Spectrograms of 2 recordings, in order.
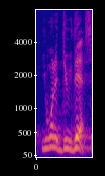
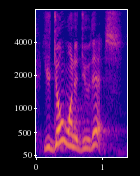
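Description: First: Said in the usual way. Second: "don't" raised and pushed a little louder; stress on don't. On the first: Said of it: "Normally, we'd say". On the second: Shown as a demonstration. The psalm starting with a negative, stressing don't. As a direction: lean on "don't" to mark the negative. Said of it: "He starts with a negative".

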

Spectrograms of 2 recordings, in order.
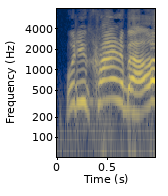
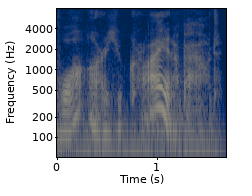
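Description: First: Loud, high exasperated demand; a husband demanding an answer of a crying wife; mock exasperated question. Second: Much softer, a private thought asked under the breath; inner thought. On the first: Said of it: "acted quarrel at home". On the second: Retold or imitated. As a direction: wonder it quietly to yourself. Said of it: "I'm sitting here thinking to myself".

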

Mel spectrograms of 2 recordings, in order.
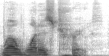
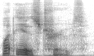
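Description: First: Musing question, voice lifted, drawn out slowly; honest, reflective. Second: Low-key dismissive question, slow and falling; cynical. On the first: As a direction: ask it slowly as if genuinely wondering. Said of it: "an honest and reflective kind of way". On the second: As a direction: toss it off slowly, as if truth hardly matters. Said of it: "in a cynical kind of way". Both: Shown as a demonstration.

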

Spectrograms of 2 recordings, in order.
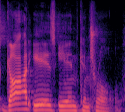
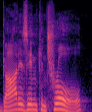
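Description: First: Slow and low, each word weighed; slow deliberate "God is in control"; slow, settled affirmation. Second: Said in the usual way. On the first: Shown as a demonstration. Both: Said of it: "Sometimes we say it like this".

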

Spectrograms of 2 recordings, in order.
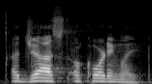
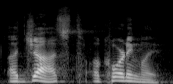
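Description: First: Adjust punched, accordingly trailing off; stress on adjust. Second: Accordingly leaned on, adjust light; stress on accordingly. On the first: Preacher repeating the method, stress on adjust. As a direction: hit the word Adjust first. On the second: Preacher stating the method, stress on accordingly. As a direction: land the weight on accordingly. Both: Shown as a demonstration.

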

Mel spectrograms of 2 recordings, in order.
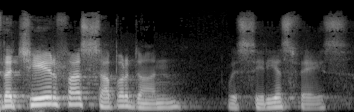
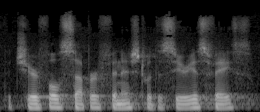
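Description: First: Slow, measured Scottish reading; slight Scottish accent. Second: Said in the usual way. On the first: Shown as a demonstration. Reading a Scots poem to the group, slight Scottish accent. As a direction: read it in a light Scottish brogue. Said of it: "a slight Scottish accent".

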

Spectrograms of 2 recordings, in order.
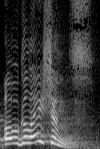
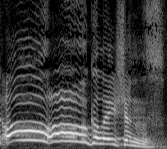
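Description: First: High-pitched OH falling away through GALATIANS; emphatic cry. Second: OH wailed very high and long, falling on GALATIANS; very emphatic cry. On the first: Preacher voicing Paul's cry to the Galatians, emphatic. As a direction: call out "oh, Galatians" in lament. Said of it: "This is very emphatic". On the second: Preacher intensifying Paul's cry to the Galatians, hugely emphatic. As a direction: stretch each OH into an anguished high call. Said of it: "This is a very emphatic statement". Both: Acted.

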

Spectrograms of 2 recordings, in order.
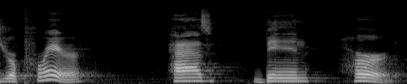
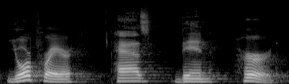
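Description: First: "Your prayer" then "has", "been", "heard" each set apart by long pauses; word-by-word emphasis. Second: "Your prayer has been heard" slow and even in one unbroken line; one slow, weighty sweep with no breaks; slow emphatic phrase. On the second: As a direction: lean on "Your" and draw the whole phrase out slowly. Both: Shown as a demonstration. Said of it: "emphasizing just these words".

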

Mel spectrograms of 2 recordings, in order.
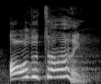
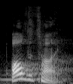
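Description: First: Whole phrase pitched very high; insistent repeat. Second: ALL hit high, falling away on "the time"; emphatic admission. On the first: Preacher driving home that parents fail, high and insistent. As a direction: push "All the time" right up high for emphasis. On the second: Preacher admitting his failings as a parent, emphatic. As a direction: punch "All" and drop off. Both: Real, not acted.

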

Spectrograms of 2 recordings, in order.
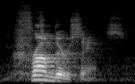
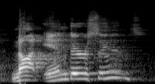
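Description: First: "from" hit first, then falling away slowly; slow, emphatic "from", settling down on "sins"; stress on from. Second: "in" set against "from", slow and raised; slow, higher "Not in their sins", left hanging; stress on in. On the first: Preacher giving congregation the true reading, stressed "from". Corrects with the contrasting word. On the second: Preacher correcting a misreading to the congregation, stressed "in". Contrasts two words in a footnote. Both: Shown as a demonstration.

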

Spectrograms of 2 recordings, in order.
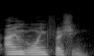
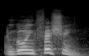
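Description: First: Said in the usual way. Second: "I'm going fishing" repeated higher and louder, stressing going; emphatic repeat. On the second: Retold or imitated. Preacher voicing Peter's resolve to the congregation, emphatic. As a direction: hit the words "I'm going fishing" harder and higher the second time.

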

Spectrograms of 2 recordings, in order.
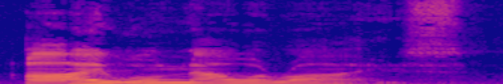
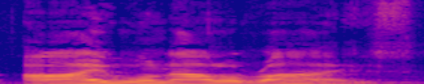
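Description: First: Slower, unhurried repetition; slow savouring. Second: Raised, louder divine declaration; loud proclamation. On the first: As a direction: linger over each word of "I will now arise". Repeats phrase to savour it. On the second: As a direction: proclaim it higher and louder, like God rising. Quoting the Lord rising. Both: Acted.

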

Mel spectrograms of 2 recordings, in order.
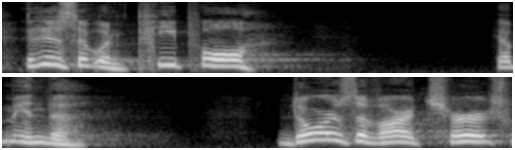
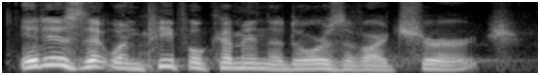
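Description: First: Higher, broken up by pauses before "come in the" and "doors of our church"; emphatic repeat. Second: Said in the usual way. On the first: Real, not acted. Pastor making sure they are listening, emphatic repeat with pauses after "people".

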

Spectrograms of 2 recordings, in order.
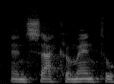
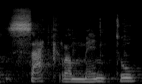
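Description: First: Said in the usual way. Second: Sacramento drawn out slowly, every syllable relished; savouring the word. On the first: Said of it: "As a Scotsman". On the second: Shown as a demonstration. A Scotsman enjoying saying Sacramento, slowly. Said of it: "is a great word to say".

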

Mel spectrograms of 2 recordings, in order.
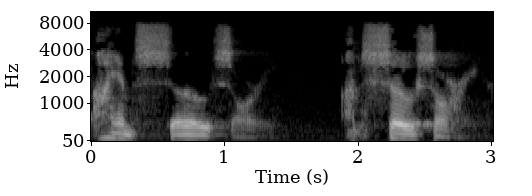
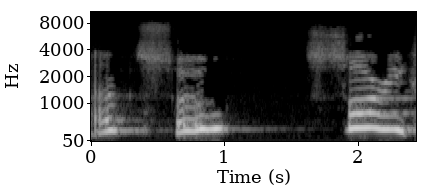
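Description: First: A touch quieter and slower, mock contrite; mild apology. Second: High, loud mock blubbering; crying apology. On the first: Offender apologizing softly after smacking someone, slow and hushed. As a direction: murmur a meek apology, taking your time. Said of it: "someone smacks you in the face and like". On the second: Offender crying while apologizing after smacking again, high and wailing. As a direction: wail the apology through fake tears. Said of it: "this person's crying".

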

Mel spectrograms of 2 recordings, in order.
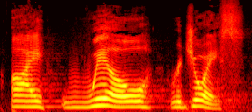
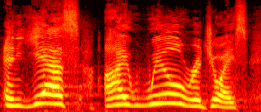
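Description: First: Slow, leaning on "will" to mark the future; "I will rejoice" drawn out, "will" weighted; stress on will. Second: "And yes" pushed louder, then "will" stressed; firm, emphatic promise, stress on "will". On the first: Shown as a demonstration. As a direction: land hard on "will". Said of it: "Notice the change in the verb tense". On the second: Retold or imitated. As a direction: declare "I will rejoice" emphatically. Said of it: "he's saying emphatically".

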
